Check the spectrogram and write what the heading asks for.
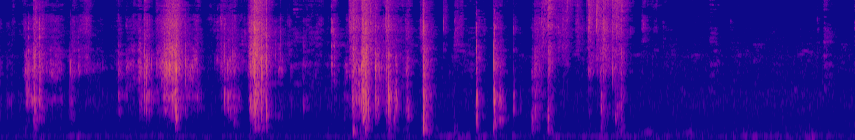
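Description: Cardboard box and plastic wrapping crinkling and rustling as a selfie stick is pulled out of its packaging, in a run of short crackling bursts for about six seconds, then quieter.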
